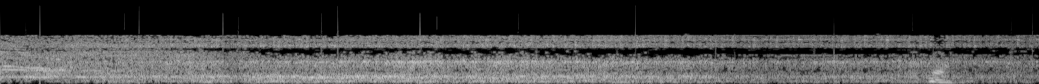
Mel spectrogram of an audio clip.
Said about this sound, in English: The starter worked at last. I managed to back up.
